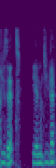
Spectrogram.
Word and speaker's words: reset: Une auditrice nous dit qu'il vaut mieux prononcer reset et non pas reset, et elle nous dit bien courtoisement.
